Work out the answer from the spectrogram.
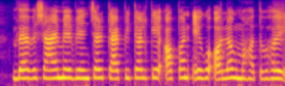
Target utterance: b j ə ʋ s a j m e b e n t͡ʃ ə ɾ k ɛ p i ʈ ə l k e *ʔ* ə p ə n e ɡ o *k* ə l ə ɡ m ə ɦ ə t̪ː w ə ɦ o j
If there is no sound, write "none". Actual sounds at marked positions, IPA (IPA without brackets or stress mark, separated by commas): ʔ, ʔ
